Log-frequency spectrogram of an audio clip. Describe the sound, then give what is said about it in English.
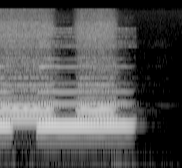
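A steam train whistle sounds one long, loud blast from a train off in the distance coming over a hill, a rich, steady chord laced with breathy steam hiss, then cuts off into silence. “And off in the distance, you see a smokestack coming over the hill.”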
